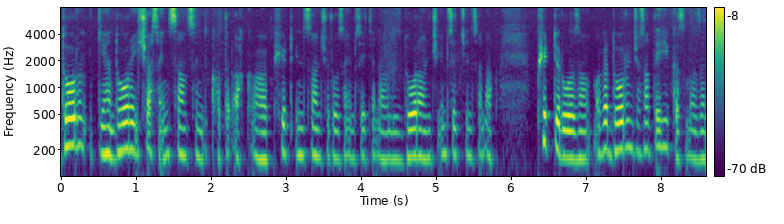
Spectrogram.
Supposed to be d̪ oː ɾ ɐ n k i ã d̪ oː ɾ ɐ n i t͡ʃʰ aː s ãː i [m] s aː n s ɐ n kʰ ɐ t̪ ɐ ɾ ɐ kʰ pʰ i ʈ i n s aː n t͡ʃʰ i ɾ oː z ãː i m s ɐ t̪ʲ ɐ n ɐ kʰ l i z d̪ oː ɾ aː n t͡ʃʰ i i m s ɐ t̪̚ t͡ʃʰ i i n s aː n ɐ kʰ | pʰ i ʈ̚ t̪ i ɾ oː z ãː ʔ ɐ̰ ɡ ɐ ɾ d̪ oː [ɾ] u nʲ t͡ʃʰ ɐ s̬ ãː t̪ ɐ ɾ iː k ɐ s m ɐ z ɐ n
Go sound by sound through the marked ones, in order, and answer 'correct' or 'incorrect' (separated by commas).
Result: incorrect, correct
